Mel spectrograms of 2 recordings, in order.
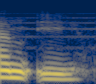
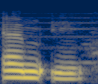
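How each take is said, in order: First: The first letter starts with a vowel sound. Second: The first letter starts with a vowel sound.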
